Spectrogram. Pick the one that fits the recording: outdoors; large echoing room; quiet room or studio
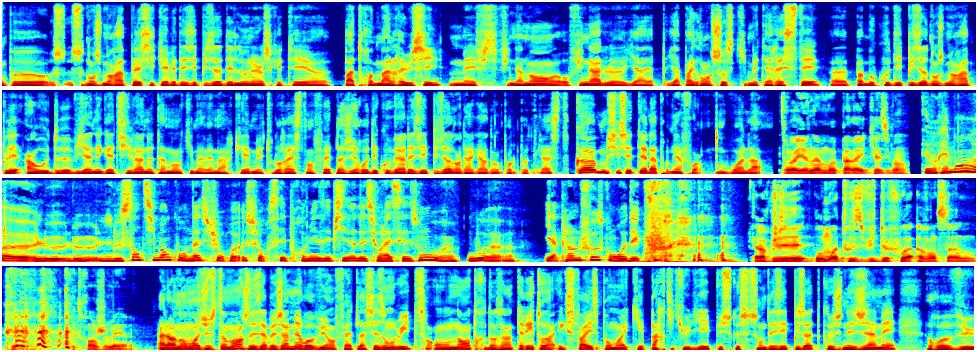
quiet room or studio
